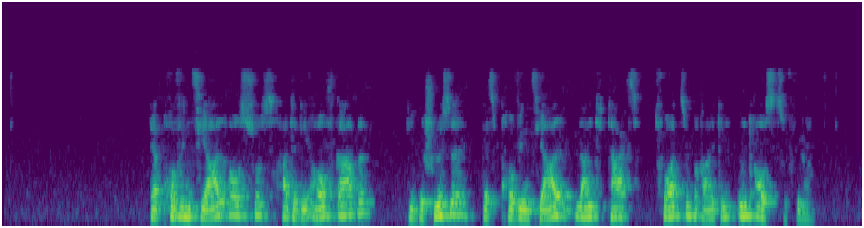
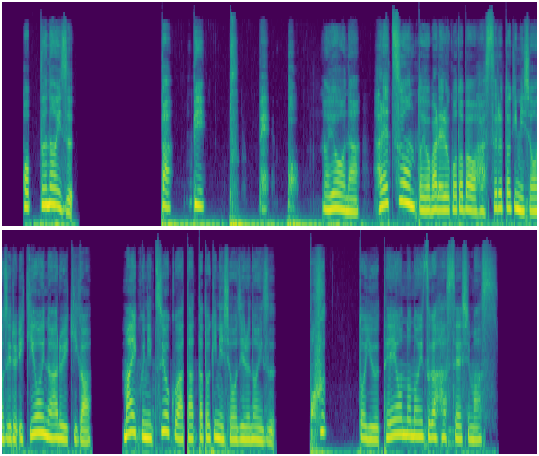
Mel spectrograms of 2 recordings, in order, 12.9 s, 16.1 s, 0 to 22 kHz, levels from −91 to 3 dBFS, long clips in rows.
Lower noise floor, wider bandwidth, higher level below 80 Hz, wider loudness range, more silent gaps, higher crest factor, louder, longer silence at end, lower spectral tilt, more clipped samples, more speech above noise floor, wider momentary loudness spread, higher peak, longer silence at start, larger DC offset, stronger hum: second, -74 dBFS vs under -90 dBFS; second, 7 kHz vs 18 kHz; second, -56 dBFS vs -34 dBFS; about the same, 3 LU vs 5 LU; second, none vs 1.16-2.39 s, 9.39-9.82 s, 12.15-12.64 s; first, 18 dB vs 12 dB; second, -23 LUFS vs -12 LUFS; first, 0.8 s vs 0.65 s; first, -9.5 dB/octave vs -6 dB/octave; neither; second, 52 dB vs over 79 dB; second, 10 LU vs 16 LU; second, -6 dBFS vs 0 dBFS; first, 2.25 s vs 0.3 s; second, under 0.1% vs 0.6%; neither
